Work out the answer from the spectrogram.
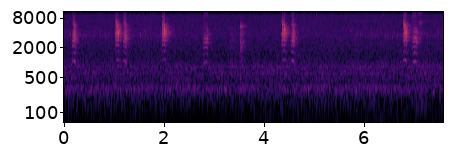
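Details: Caged zebra finches bathing for the first time in a new, bigger cage indoors. Short nasal, harmonic calls come singly or in quick pairs at irregular intervals over a steady low room hum.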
